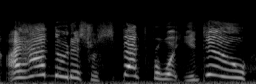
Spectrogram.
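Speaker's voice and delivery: ordinary delivery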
